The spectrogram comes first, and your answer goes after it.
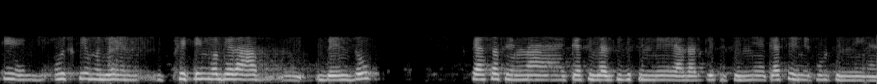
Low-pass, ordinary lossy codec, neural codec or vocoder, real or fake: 3.6 kHz; none; vocoder, 22.05 kHz, 80 mel bands, WaveNeXt; fake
